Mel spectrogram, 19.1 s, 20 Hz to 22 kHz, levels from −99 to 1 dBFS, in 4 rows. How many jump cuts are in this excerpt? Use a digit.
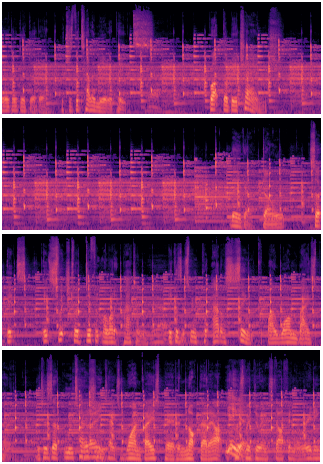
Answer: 0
